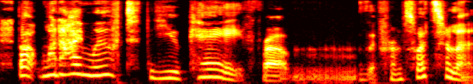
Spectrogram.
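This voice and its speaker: A woman with a Dutch accent talks at a moderate pace, her pitch swinging very widely, in a dry, close recording with no echo. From Netherlands. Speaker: podcast host. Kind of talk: casual interview chat.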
